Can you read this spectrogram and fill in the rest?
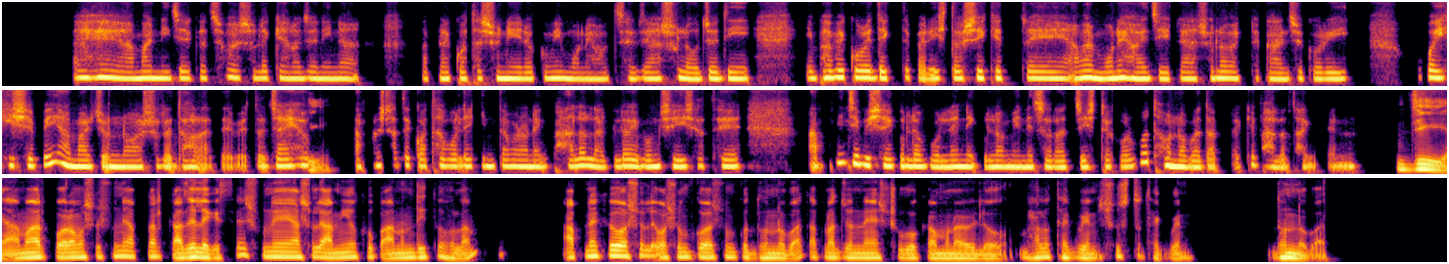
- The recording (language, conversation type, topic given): Bengali, advice, অন্যদের সঙ্গে নিজেকে তুলনা না করে আমি কীভাবে আত্মসম্মান বজায় রাখতে পারি?
- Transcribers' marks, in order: tapping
